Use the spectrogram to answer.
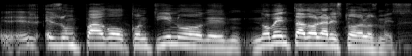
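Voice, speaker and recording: The voice has lively intonation and an animated tone. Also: man. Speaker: sports radio co-host. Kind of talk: casual comedic radio chat. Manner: animated, joking.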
